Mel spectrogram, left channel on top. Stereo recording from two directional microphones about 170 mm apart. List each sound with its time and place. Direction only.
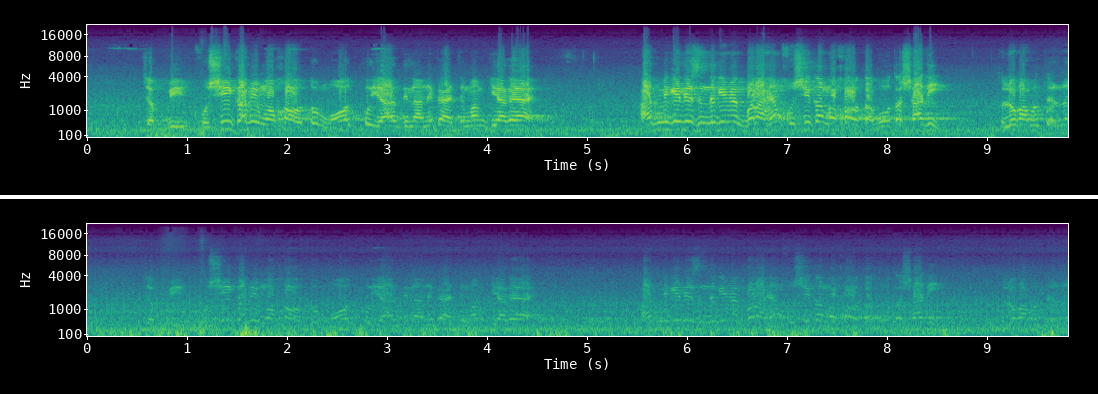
0.6 s speech: 60° left (ahead or behind)
5.5 s speech: 60° left (ahead or behind)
